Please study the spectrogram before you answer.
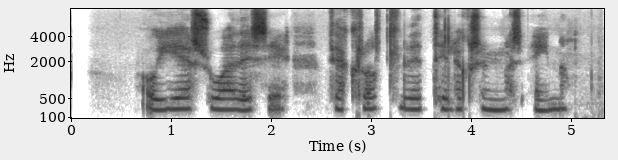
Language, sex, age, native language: Icelandic, female, 11, Icelandic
